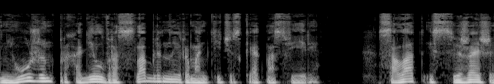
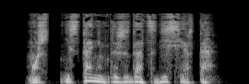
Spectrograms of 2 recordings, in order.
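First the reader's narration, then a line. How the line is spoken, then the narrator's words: Heated whisper, blushing girl. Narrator (Russian): жарко прошептала покрасневшая девушка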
